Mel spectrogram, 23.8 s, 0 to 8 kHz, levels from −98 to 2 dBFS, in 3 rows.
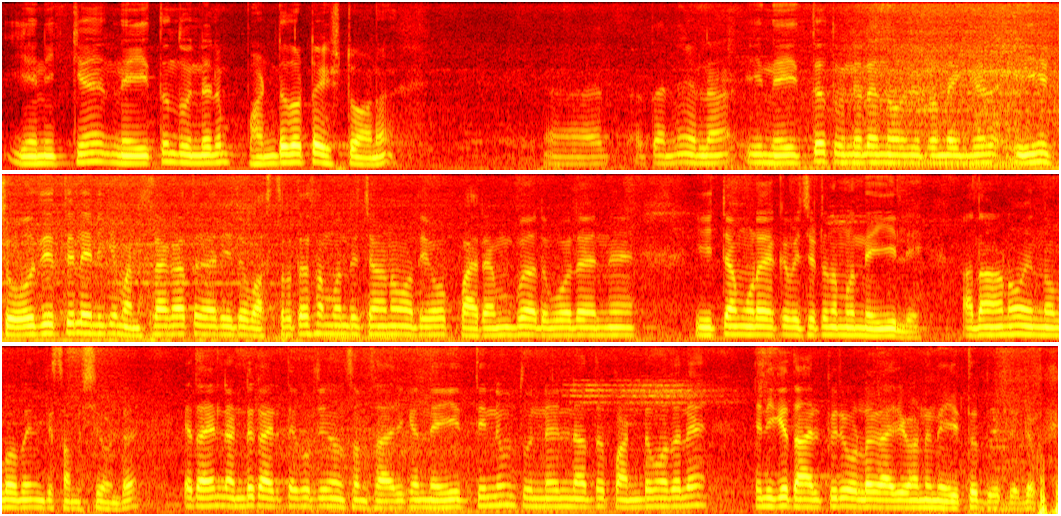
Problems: none marked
